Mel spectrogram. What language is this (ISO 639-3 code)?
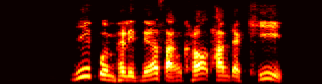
tha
